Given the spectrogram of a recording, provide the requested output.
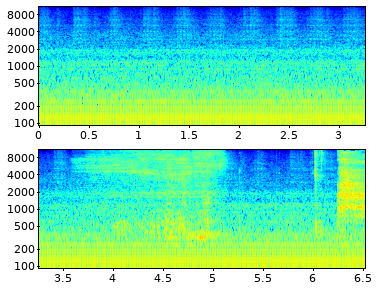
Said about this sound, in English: Hold on a second. I gotta sip some of my tea.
